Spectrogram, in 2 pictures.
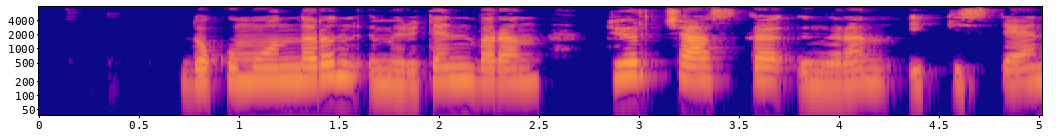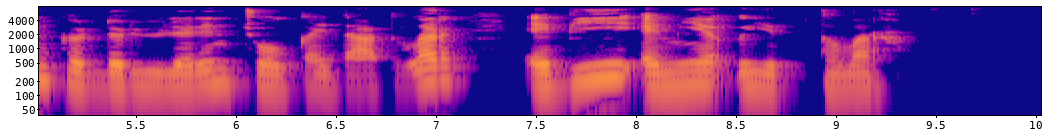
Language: Yakut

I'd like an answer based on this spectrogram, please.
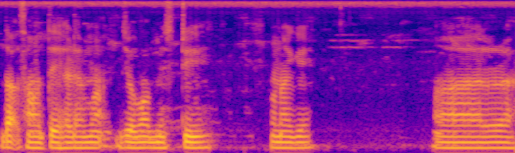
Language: Santali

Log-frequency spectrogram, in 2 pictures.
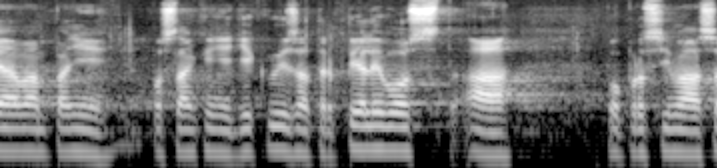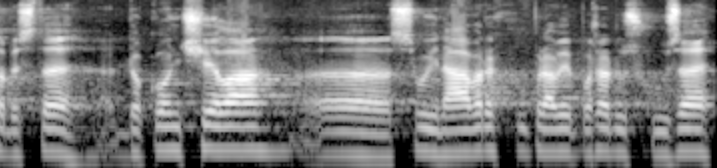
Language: Czech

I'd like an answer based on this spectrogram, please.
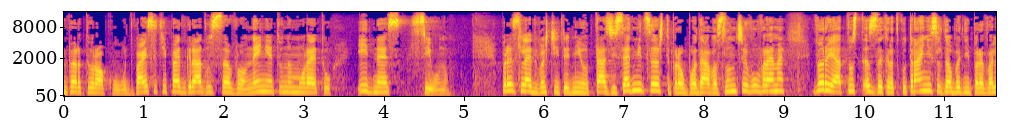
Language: Bulgarian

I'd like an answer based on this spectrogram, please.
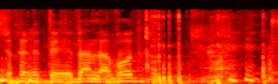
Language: Hebrew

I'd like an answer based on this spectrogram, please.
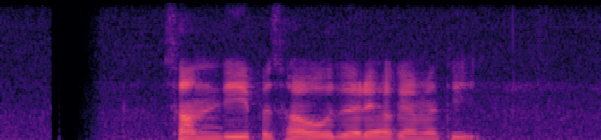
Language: Sinhala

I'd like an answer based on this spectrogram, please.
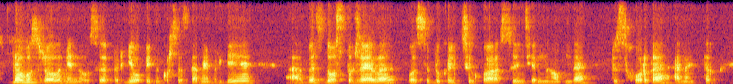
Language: Kazakh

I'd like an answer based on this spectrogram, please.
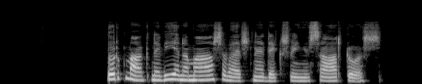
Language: Latvian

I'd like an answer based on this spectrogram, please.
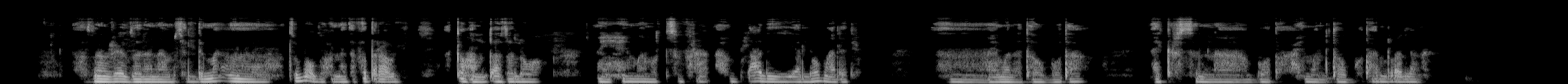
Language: Tigrinya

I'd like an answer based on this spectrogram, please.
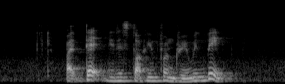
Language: English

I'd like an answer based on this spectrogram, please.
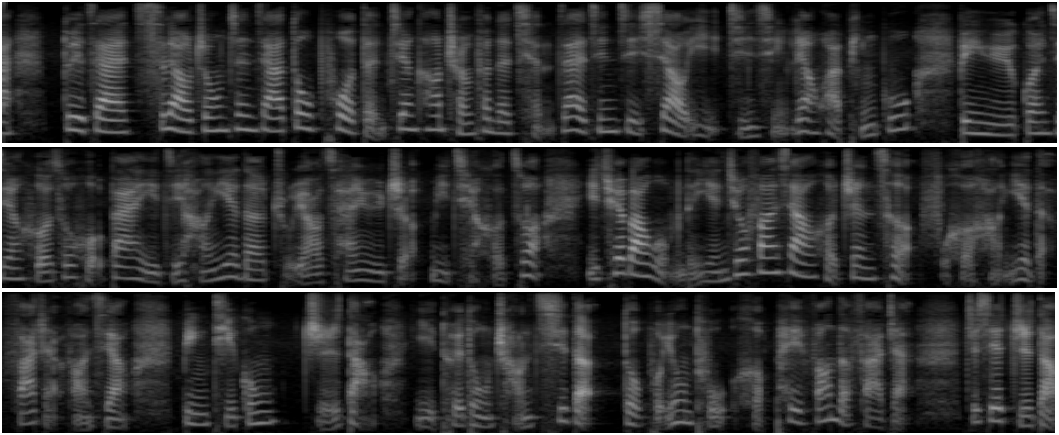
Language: Chinese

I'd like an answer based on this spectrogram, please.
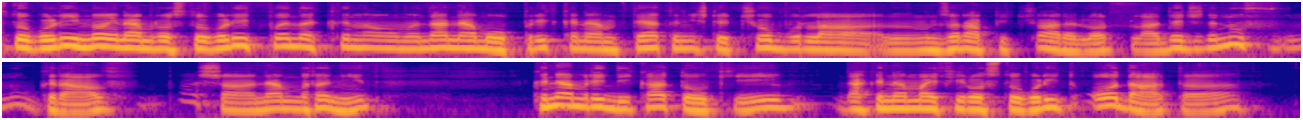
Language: Romanian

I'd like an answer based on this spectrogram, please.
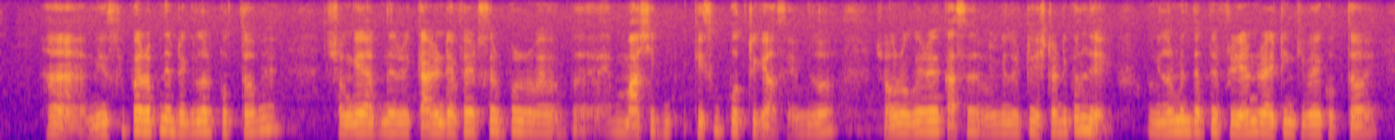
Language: Bangla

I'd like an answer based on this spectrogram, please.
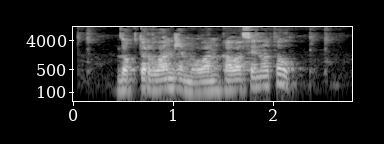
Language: Mari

